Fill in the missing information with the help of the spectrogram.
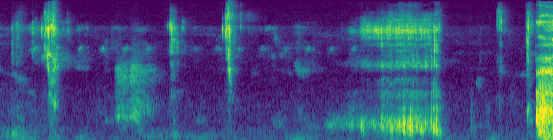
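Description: Close-up eating sounds: crisp crunching and chewing of deep-fried fish, with short sharp clicks, then a longer slurp from a soup bowl about four seconds in, and a loud short noise near the end.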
